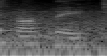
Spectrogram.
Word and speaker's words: Bondi: Bondi, I'm sure what you say, Bondi. Locals say Bondi.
